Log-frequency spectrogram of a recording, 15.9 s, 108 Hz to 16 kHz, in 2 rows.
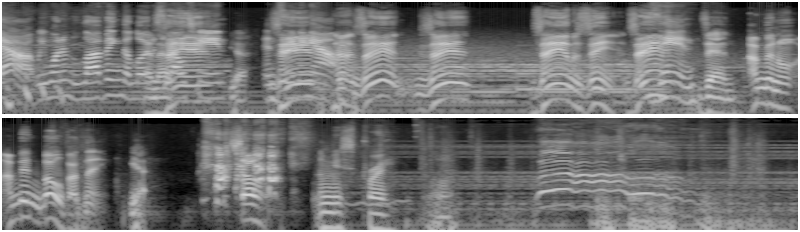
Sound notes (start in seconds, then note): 10.0 laughs; 11.6 whispering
